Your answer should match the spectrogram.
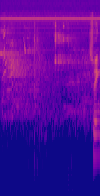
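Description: Near silence: faint ambience of a basketball game in a gym, with a few faint short high sounds from the court.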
